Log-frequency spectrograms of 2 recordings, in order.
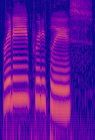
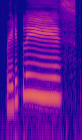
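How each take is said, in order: First: Slow, coaxing plea; sweetly insistent. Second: Higher, slow, sugary plea; sweetly insistent. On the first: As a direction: draw it out sweetly to coax. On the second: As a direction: sing it sweetly, begging nicely. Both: Pretend. Begging the game for a door.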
